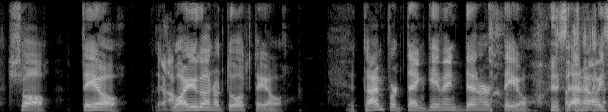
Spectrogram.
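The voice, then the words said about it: Put-on Cuban accent. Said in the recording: “Al Pacino's crazy Cuban accent ... He had probably, I would say, 40% accent ... He's a little lighter”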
